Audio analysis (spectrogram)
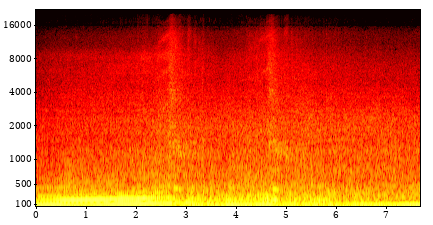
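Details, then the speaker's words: Dodge SRT4 turbo with new Vibrant Ultra Quiet resonator, accelerating around 2,000 rpm, internal mic inside cabin: deep note climbing with revs, then shift and steady pull; loud but not drony, no rattle; healthy. "I'll have to see what it sounds like on the outside of the car, because inside the car it just sounds not drony but loud. 2,000 RPMs right now, a little more. It's not bad."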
